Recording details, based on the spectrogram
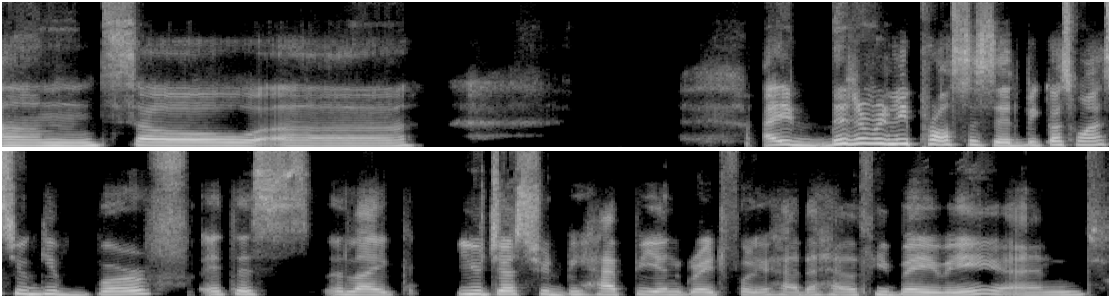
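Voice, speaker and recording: A woman with a Polish accent speaks at a fairly slow pace in a fairly high, dark and mellow voice with ordinary pitch variation against a quiet background. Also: dry, close sound with no echo. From Poland. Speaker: mother sharing birth stories. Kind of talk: interview conversation. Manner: hesitant, many fillers.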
